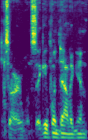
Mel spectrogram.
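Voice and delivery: unvoiced off-mic aside; whispered aside. Real, not acted. Speaker pausing the story, soft unvoiced aside. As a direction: drop to a whisper to fix something. Aside about device to audience.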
